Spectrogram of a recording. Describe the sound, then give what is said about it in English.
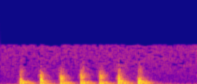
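Six firm knocks on a door in a steady, evenly spaced rhythm, each a dull, resonant thud, with no voices around them. “I'll knock first, just to make sure.”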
